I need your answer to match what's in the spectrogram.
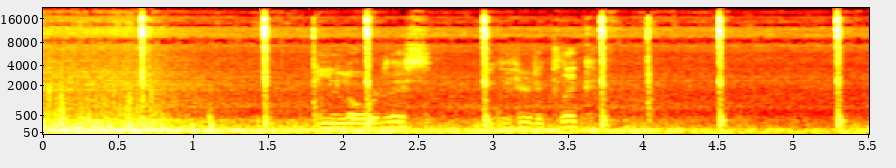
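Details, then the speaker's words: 2003-2006 Ford Expedition front heater blend door actuator, AC on, set to full cold: sharp regular clicks about every three-quarters of a second over low blower rumble. Clicking stops when the dial is moved slightly off full cold. Actuator faulty, being replaced. "same thing if you turn it to the cold all the way cold do you hear it but if you move it a little bit right here it'll go away"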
